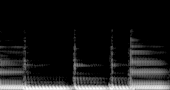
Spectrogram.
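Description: Low-tuned bass software instrument playing a higher F#, four thick distorted plucked notes repeating in a steady line, loud and sustained with a buzzing low growl.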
